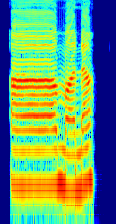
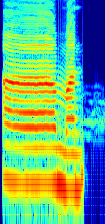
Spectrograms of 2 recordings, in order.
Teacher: آخری جو حرف ہے نون جس کے اوپر زبر ہے اس کو ساکن کر دیں گے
